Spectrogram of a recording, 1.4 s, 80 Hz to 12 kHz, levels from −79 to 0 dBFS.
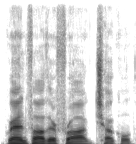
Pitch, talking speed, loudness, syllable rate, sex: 115 Hz, 130 wpm, -16 LUFS, 4.6 syllables/s, male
